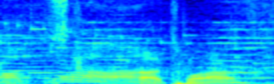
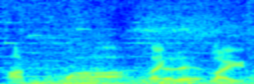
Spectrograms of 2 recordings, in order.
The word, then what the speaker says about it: Artois: Artois. Artois.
